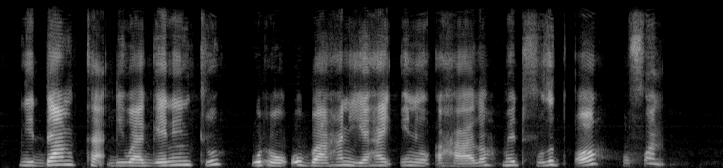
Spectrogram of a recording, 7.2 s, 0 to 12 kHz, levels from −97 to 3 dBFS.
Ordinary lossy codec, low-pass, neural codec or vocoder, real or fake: none; none; codec, 24 kHz, 6 kbps, HILCodec; fake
